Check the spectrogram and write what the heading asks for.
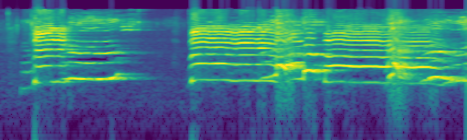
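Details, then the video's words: Indoor dog howling along to Selena's Bidi Bidi Bom Bom: two long, wavering, mournful howls separated by a short pause, the second quavering and rising slightly in pitch, with some whimpering texture. "Dog howling to bidi bidi bom bom"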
